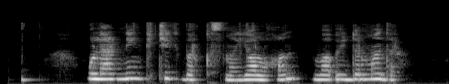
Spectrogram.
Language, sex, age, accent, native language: Uzbek, female, 18-24, Toshkent shahri, Uzbek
